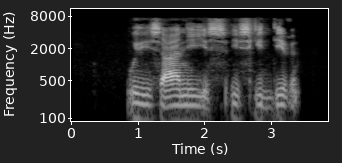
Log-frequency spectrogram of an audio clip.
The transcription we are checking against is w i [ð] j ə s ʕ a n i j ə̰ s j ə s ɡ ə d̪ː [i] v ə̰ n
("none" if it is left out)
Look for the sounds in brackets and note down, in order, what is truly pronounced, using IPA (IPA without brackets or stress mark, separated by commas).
ð, i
